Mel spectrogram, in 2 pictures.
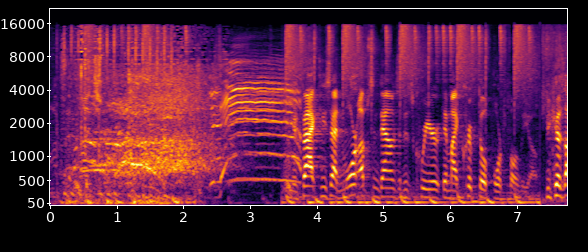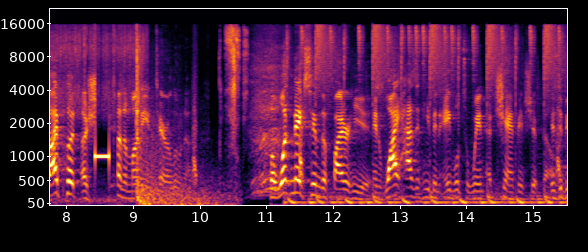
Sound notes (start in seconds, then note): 8.4 beep; 10.7 crowd gasps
